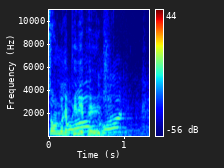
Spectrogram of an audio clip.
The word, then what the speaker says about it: Quirt: Quirt. His name is spelled Q-U-I-R-T. Sure as something. Q-U-I-R-T. Kurt It's like, Evans? who spells Kurt that way?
